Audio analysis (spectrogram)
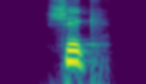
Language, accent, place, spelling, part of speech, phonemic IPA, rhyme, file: German, Germany, Berlin, Chic, noun, /ʃɪk/, -ɪk, De-Chic.ogg
- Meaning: chic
